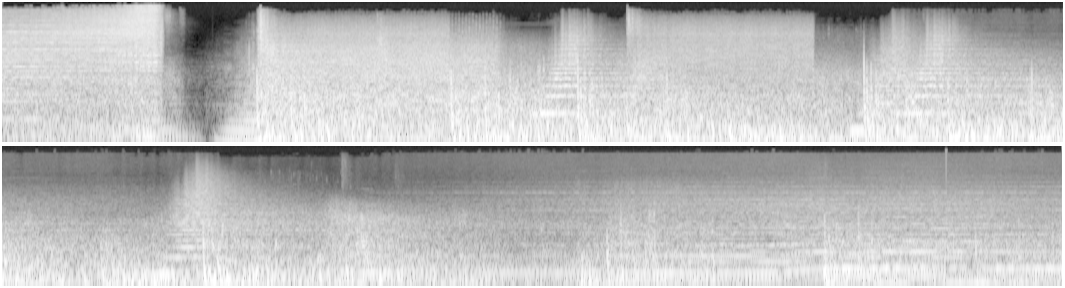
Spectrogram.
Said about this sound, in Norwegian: Du har helt sikkert hørt om The Big Bang, eller det store smellet før. Det er altså det vi kaller universets fødselsøyeblikk.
